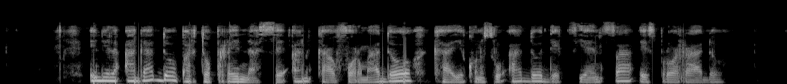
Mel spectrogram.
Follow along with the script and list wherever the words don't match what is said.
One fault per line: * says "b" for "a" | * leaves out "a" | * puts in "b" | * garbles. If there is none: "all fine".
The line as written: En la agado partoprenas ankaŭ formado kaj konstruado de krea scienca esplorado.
* leaves out "krea"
